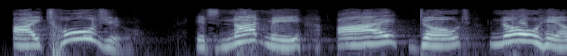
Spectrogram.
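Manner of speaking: furious, very loud, angry swearing. Retelling how he denied it the third time: acting out cursing.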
